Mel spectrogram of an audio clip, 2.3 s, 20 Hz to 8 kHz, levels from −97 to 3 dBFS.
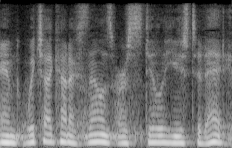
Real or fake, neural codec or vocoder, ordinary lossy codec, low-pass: fake; codec, 16 kHz, 0.5 kbps, FunCodec, trained on LibriTTS, 25 frames a second; AAC, 48 kbps; 7.2 kHz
